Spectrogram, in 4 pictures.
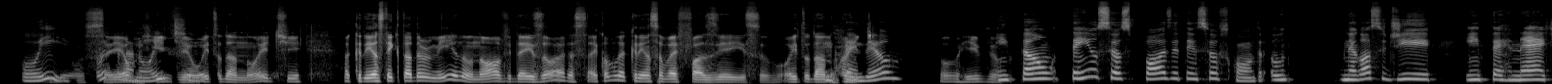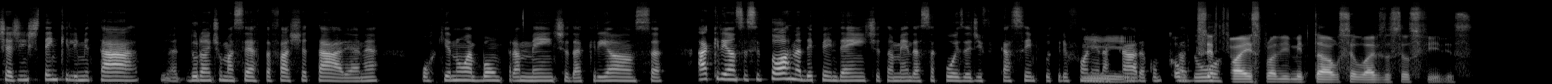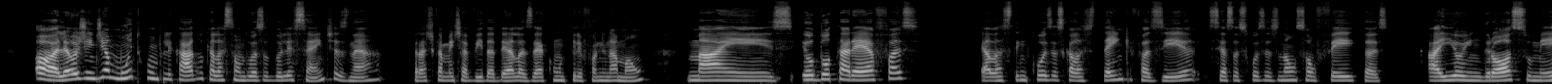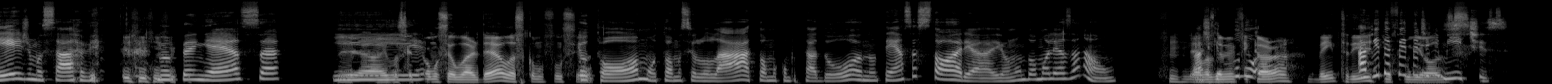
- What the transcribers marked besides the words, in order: laugh; chuckle; tapping; chuckle
- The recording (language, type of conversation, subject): Portuguese, podcast, Como incentivar a autonomia sem deixar de proteger?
